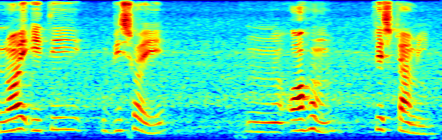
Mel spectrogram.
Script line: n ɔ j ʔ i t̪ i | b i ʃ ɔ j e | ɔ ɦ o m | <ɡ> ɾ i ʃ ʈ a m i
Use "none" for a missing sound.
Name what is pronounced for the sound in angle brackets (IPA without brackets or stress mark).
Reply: k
